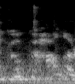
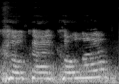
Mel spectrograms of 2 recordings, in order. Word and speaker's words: Coquihalla: sometimes when the trees break we're on the cocaa right now can everyone say caala coca Hala it's like you know cocaa and then Hala cocaa guys if you can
